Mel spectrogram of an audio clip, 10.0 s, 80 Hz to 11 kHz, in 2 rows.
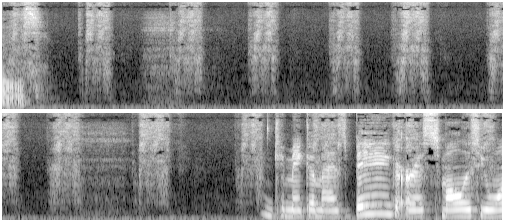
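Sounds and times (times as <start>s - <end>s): marker scratching on paper: 0.8s - 8.5s, 9.6s - 10.0s.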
